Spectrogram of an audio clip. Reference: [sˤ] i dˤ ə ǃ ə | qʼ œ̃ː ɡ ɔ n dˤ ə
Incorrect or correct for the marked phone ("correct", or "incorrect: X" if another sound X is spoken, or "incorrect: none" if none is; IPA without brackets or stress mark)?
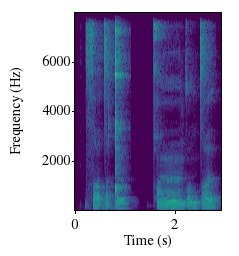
correct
